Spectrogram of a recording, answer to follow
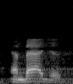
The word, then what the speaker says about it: Ambadges: Is the accent on the second syllable Ambadges? Ambadges.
